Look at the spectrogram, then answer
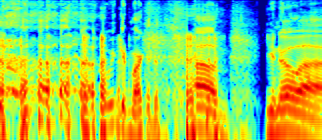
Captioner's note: both laughing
